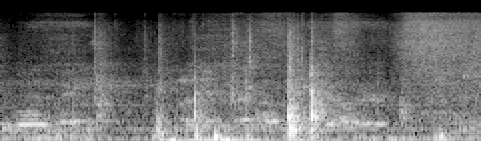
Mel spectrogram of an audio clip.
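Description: Cardboard boxes knock and slide on a table.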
